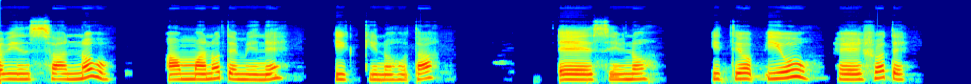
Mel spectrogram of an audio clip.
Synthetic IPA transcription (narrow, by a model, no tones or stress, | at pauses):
ɐβɪnsɐnːɔhʊ | ʔɐmːɐnɔt̪ɛmɪnɛ | ɪkːɪnɔɦʊt̪ɐ | eːsɪnɔ | ɪt̪ɪɔpʼːɪju | he̞ːʃɔt̪ɛ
